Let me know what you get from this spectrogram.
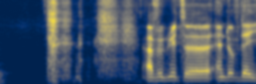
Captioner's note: laughs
